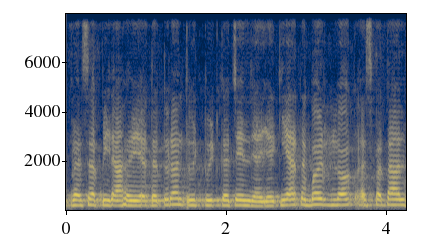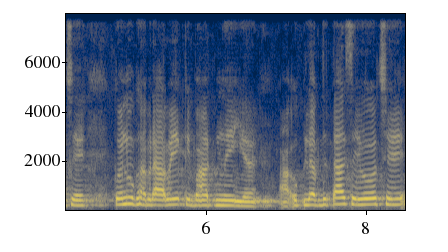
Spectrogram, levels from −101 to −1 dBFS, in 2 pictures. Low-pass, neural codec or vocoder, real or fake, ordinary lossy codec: none; codec, 16 kHz, 4 kbps, FunCodec, trained on Chinese and English, 50 frames a second; fake; none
